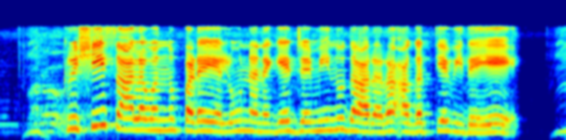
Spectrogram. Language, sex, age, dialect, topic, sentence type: Kannada, female, 31-35, Mysore Kannada, banking, question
